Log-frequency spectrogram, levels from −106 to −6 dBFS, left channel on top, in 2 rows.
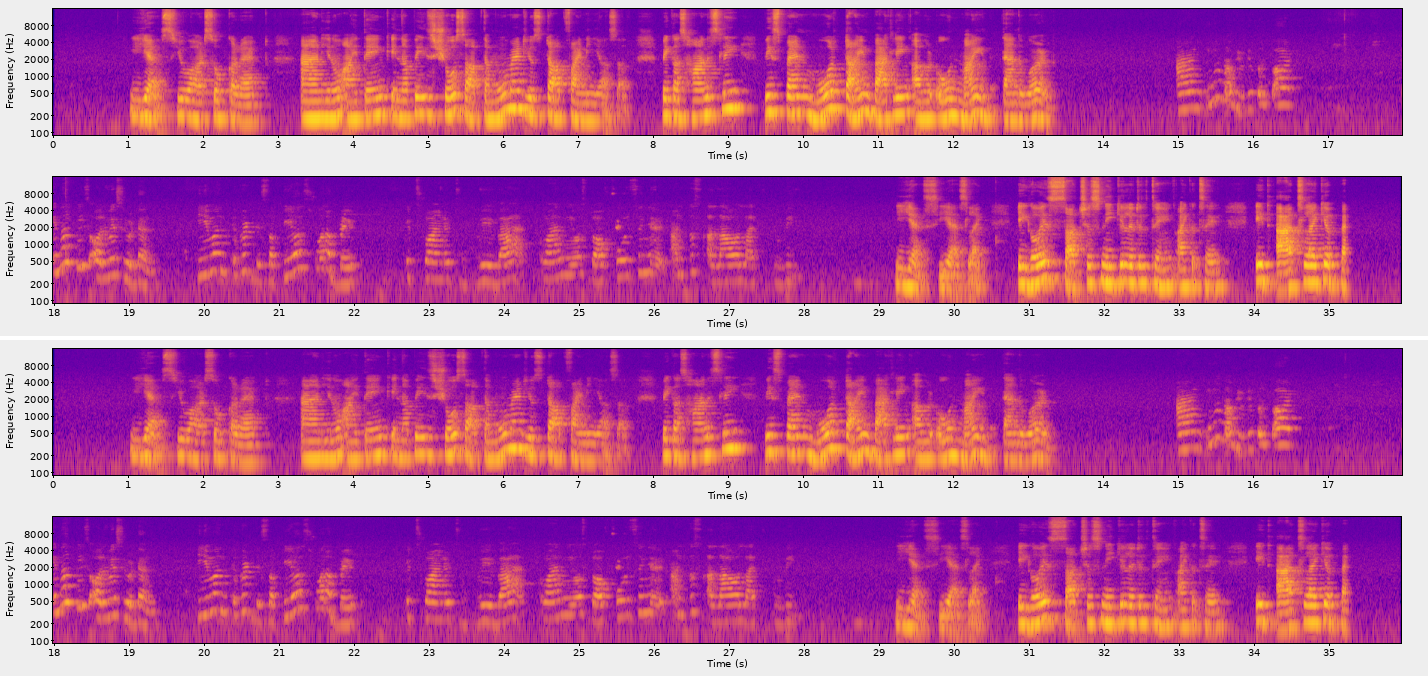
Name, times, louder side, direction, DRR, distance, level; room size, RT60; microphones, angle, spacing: voice 1, 1.0-2.8 3.3-13.4 29.2-30.5 30.9-35.2, left 4 dB, 75° left, 0.6 m, -24 dB
voice 2, 15.0-16.6 18.0-19.4 19.9-22.1 22.7-27.9, right 2 dB, 5° right, 0.7 m, -37 dB
2.8 x 2.5 x 2.3 m
head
